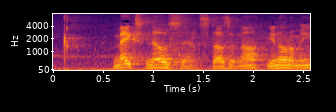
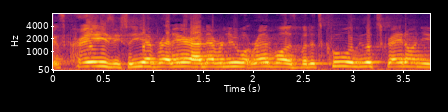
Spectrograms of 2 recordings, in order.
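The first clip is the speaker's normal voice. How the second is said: high, louder, wonder-struck chatter; amazed newly-sighted man; 9 semitones higher, 5 dB louder than usual. Retold or imitated. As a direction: marvel at everything like seeing it first. Healed man marvelling at colors.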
